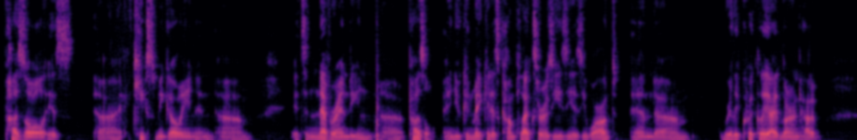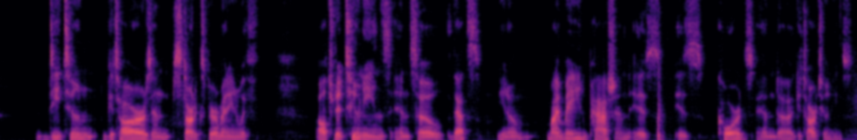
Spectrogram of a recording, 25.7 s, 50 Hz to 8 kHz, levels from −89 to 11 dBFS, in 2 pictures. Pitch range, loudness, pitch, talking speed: 90-100 Hz, -33 LUFS, 95 Hz, 135 wpm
